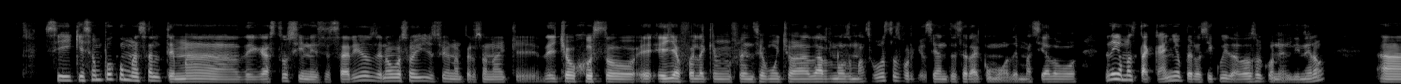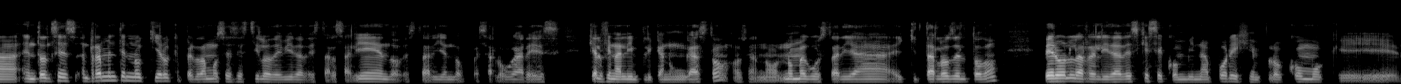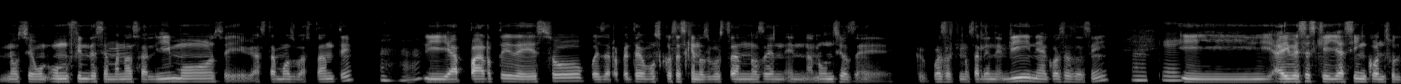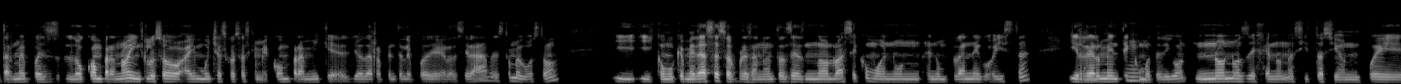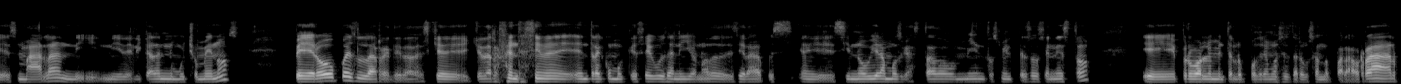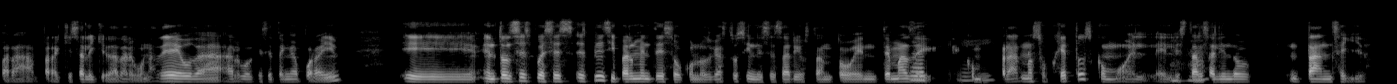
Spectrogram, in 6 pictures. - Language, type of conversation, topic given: Spanish, advice, ¿Cómo puedo establecer límites económicos sin generar conflicto?
- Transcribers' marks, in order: laughing while speaking: "sí"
